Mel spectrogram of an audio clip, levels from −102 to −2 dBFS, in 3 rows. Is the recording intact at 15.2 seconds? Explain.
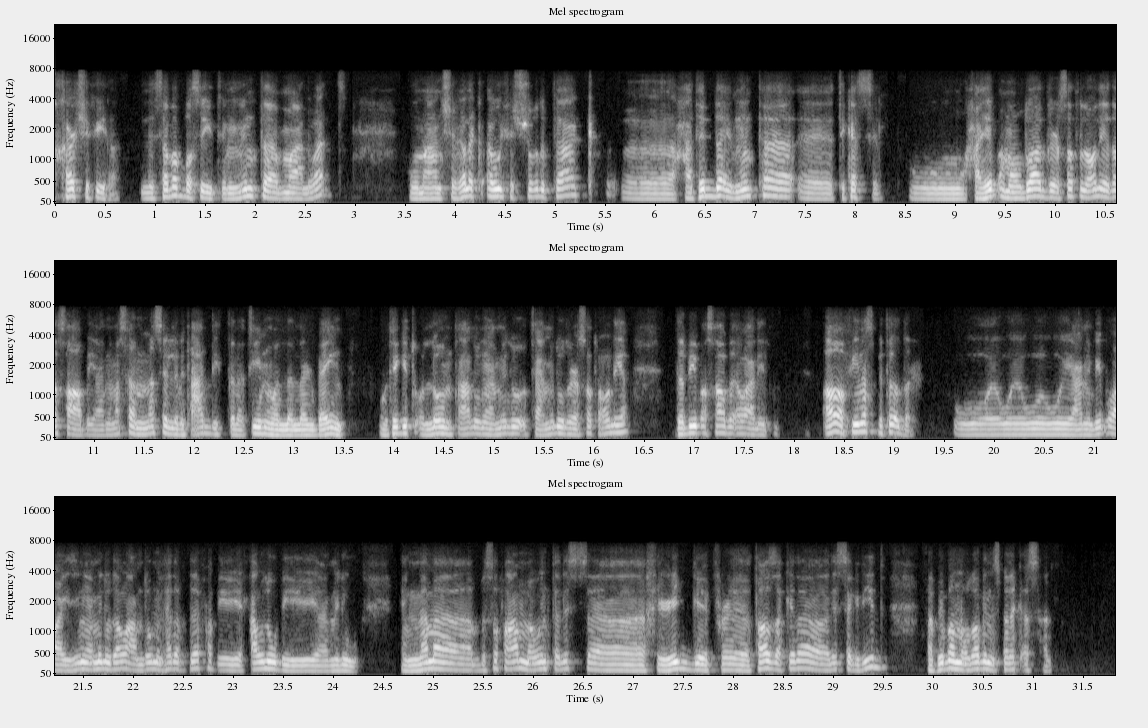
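Yes, at 15.2 seconds the speech is intact, carried cleanly through the AMR wideband (HD Voice) codec path with no fault to be heard at that moment.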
